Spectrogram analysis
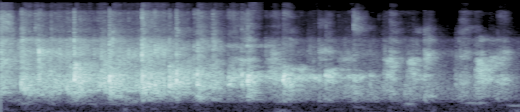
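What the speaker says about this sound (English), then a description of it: "So for every woman here, I want you to give yourself a round of applause." An audience of women at an anniversary gathering breaks into a round of applause, bright overlapping claps that swell early and then gradually thin and fade toward the end.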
